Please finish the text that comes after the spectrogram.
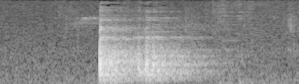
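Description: A single sharp clink of a utensil against a bowl while mixing cheese and olive oil into pesto, close and brief, then quickly fading.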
